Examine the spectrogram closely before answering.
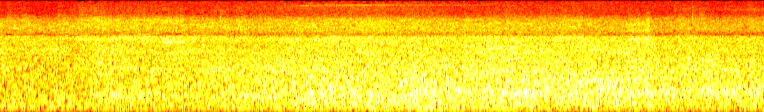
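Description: Empty double-stack container well cars rolling past on the rails: a steady rush of wheel-on-rail noise that grows a little louder a few seconds in.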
